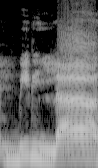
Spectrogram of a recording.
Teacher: یہ جو ہا ہے اس کو حلق کے نیچے والے حصے سے ادا کریں گے، باللہ ہی پڑھیں گے، باللہ ہی نہیں بنائیں گے۔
